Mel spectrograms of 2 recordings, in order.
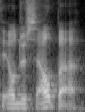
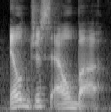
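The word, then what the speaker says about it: Idris Elba: a giant expansion with ildis Ela ildis Elba that's how you say it um called Phantom Liberty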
